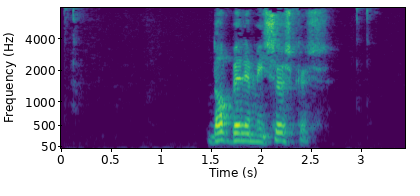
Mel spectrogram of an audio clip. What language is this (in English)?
Western Frisian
